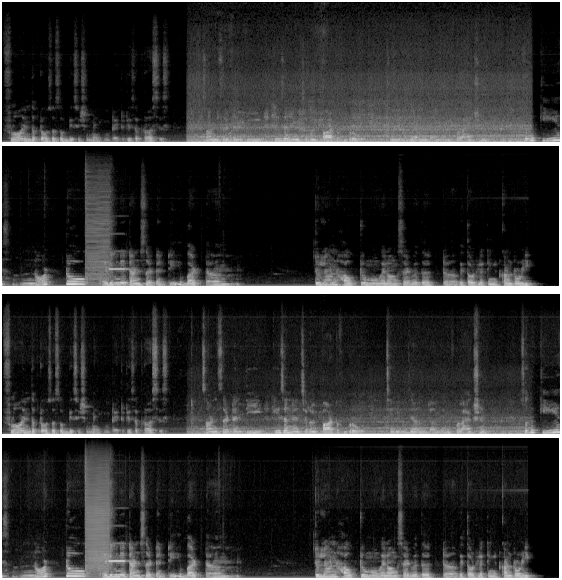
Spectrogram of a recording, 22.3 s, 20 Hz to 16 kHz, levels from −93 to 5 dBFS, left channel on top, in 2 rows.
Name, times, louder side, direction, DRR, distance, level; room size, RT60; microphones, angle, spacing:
voice 1, 0.2-3.2 4.1-7.3 7.8-9.7 10.4-12.2 12.4-15.9 17.4-21.7, right 1 dB, 45° right, 1.1 m, -24 dB
sound 1, 3.7-10.6, left 4 dB, 45° left, 0.4 m, -28 dB
7.0 x 5.9 x 4.7 m
head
